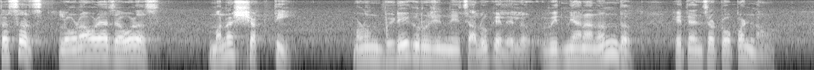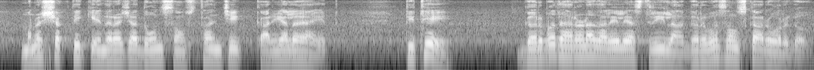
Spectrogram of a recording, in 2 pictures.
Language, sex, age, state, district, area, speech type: Marathi, male, 60+, Maharashtra, Mumbai Suburban, urban, spontaneous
